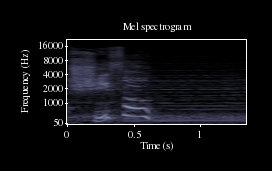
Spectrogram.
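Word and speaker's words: Scifo: his name was flynn shifo that's how you pronounce that shifo all right whatever you say is he still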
